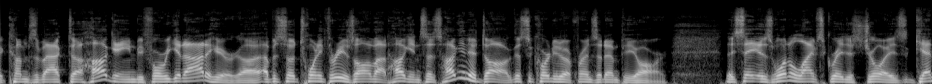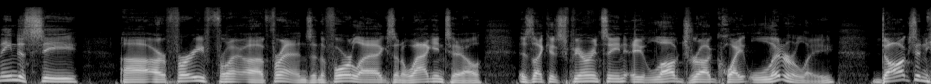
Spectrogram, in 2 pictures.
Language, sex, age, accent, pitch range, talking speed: English, male, 50-69, American, 100-135 Hz, 205 wpm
